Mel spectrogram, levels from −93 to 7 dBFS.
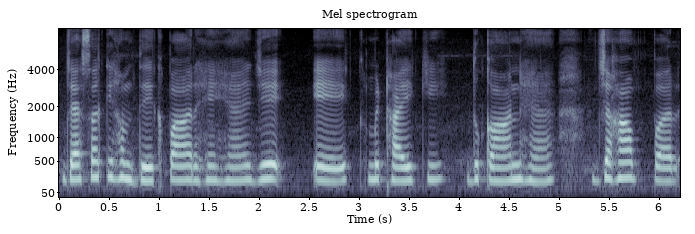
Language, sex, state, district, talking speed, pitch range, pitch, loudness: Hindi, female, Punjab, Kapurthala, 145 wpm, 200-225 Hz, 210 Hz, -18 LUFS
